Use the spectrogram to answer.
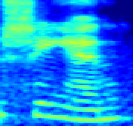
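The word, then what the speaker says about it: Shein: It's from Sheen. And I'm going to say it that way because someone researched it and said that that is the correct way to say it.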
